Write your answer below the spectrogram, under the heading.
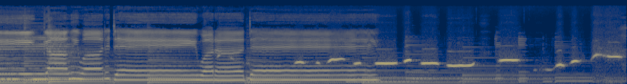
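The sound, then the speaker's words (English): Whistling by a person: a melody of short, separate high notes in the second half, each rising or stepping in pitch, preceded by a dense passage of sustained, layered tones with no speech. “Oh my gosh, you can whistle?”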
